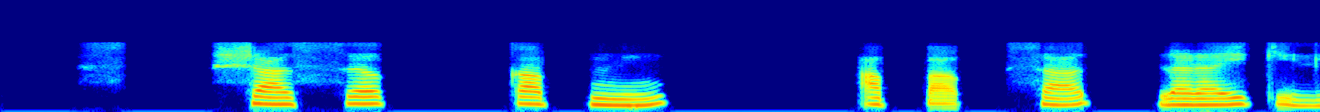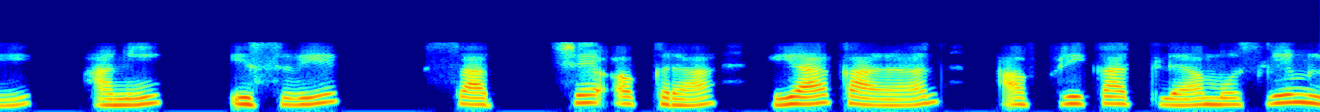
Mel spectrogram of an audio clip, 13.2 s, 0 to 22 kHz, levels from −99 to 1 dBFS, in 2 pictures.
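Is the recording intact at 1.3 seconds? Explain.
No. At 1.3 s the speech carries Nellymoser compression, which runs through the whole clip rather than starting there. The likely cause is Flash's old Nellymoser Asao microphone codec: it codes short blocks at a fixed two bits per sample, gives weak bands no bits and fills them with noise. That leaves a rough, hissy halo and a smeared, underwater quality. The damage here is heavy, there is nothing above 5.3 kHz, and the sound fits a rate near 22 kbps.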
